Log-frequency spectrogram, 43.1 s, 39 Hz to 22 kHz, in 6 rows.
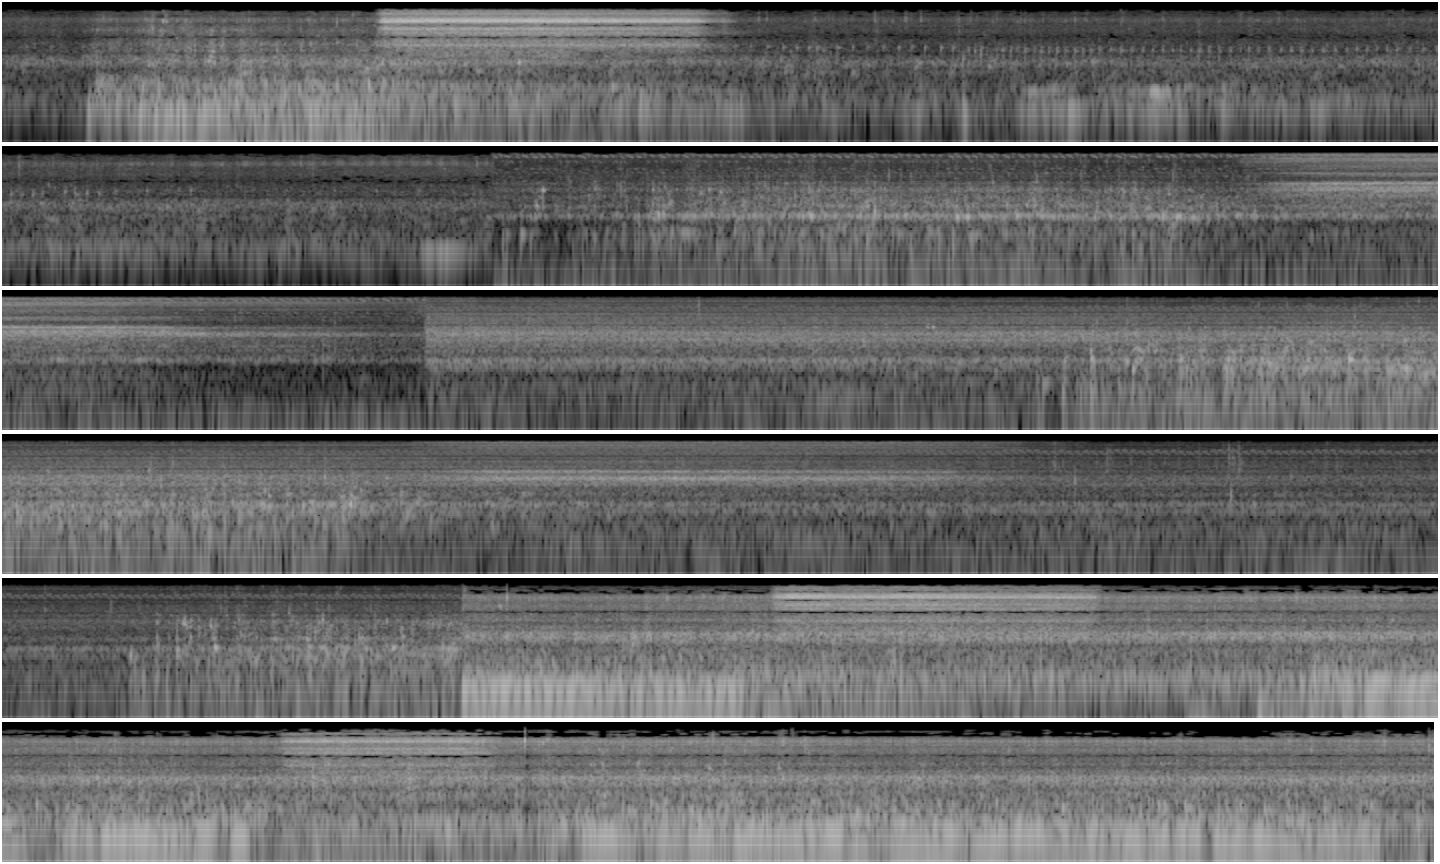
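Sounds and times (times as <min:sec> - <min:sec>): underwater water noise: 0:00.0 - 0:43.0
exhalation bubbles gurgling: 0:00.4 - 0:02.7, 0:09.6 - 0:13.8, 0:19.5 - 0:23.9, 0:29.4 - 0:34.1, 0:35.0 - 0:43.0
diver breathing through regulator: 0:01.9 - 0:03.7, 0:13.5 - 0:16.4, 0:23.6 - 0:26.7, 0:32.5 - 0:34.3, 0:35.4 - 0:38.8.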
